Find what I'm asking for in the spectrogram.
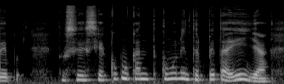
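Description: A woman's dark, mellow voice with lively intonation. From Chile, Rancagua. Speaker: opera singer. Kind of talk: interview. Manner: halting.

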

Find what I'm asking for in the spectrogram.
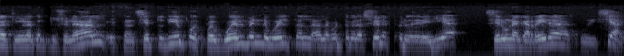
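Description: A man with a Chilean accent and a high pitch talks very fast with lively intonation. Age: 30s. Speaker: lawyer and political candidate. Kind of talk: interview. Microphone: connection problems.

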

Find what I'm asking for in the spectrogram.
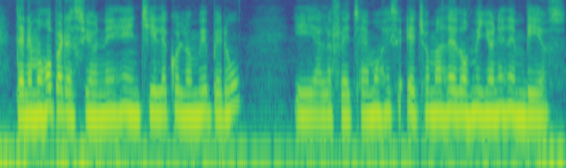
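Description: Her intonation monotone and flat, a woman with a fairly high pitch speaks at a fairly quick pace. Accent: Venezuelan. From Venezuela. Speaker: fintech cofounder and CEO. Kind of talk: radio interview.

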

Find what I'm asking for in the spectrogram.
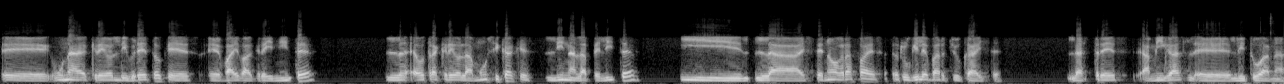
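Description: A normal speaking voice, delivered at a fairly slow pace. Loudness stays very even and intonation fairly even. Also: man, fairly low pitch for a man. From Valencia, Spain. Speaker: opera singer and performer. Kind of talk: radio interview. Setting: phone call.

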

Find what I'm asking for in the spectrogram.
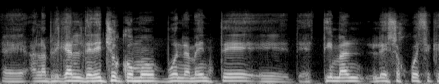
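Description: A man with a Chilean accent and a fairly high pitch speaks at a moderate pace. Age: 60s. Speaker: radio host. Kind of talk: radio interview.

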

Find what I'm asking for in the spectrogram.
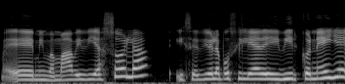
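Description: A woman talks at a fairly quick pace in a high pitch. Her pitch varies in an ordinary way. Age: 30s. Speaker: entrepreneur. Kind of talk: interview testimony.

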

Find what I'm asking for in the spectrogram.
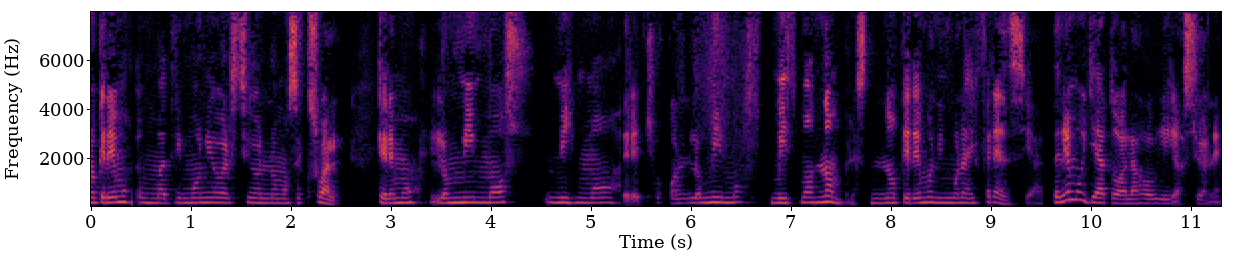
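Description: Somewhat breathy and in a dark, mellow tone, a woman of medium pitch speaks fairly slowly with fairly even intonation and hardly any pauses. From Chile. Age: 30s. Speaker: LGBT rights advocate. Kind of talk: interview.

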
